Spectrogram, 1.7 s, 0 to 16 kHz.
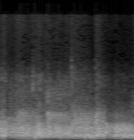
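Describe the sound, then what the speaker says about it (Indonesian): Applause in a vocational automotive class for a presenting student group, a steady, loud wash of many hands clapping throughout, close and dense, with no distinct speech. "Beri tepuk tangan untuk kelompok 1."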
